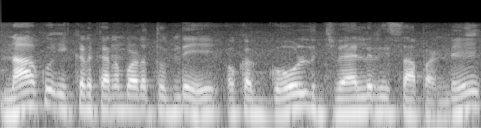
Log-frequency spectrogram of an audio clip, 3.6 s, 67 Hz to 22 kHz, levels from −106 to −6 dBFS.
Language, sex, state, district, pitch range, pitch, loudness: Telugu, male, Andhra Pradesh, Manyam, 130-155 Hz, 145 Hz, -19 LUFS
